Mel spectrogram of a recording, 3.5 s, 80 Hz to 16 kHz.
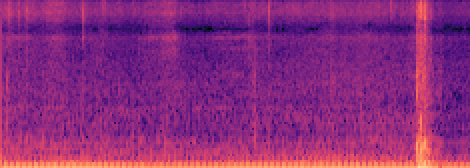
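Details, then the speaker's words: White Ford Ranger at idle after startup on a humid, foggy 50s°F day: a deep, loud, even rumble with a raw throaty edge and one brief bang, from an exhaust leak that is getting louder, thought to be toward the rear. "Yeah, you guys can tell it's got an exhaust leak. And it's getting kind of loud, so need to probably see where that's coming from and patch it up."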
